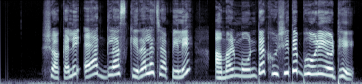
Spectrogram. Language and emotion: Bengali, happy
